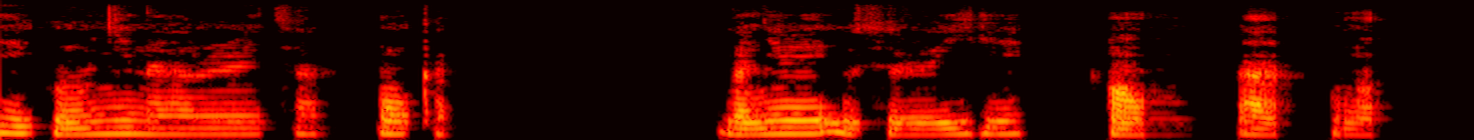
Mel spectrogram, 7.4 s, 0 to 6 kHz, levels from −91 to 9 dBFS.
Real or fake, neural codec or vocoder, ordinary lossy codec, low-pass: real; none; none; 5.4 kHz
